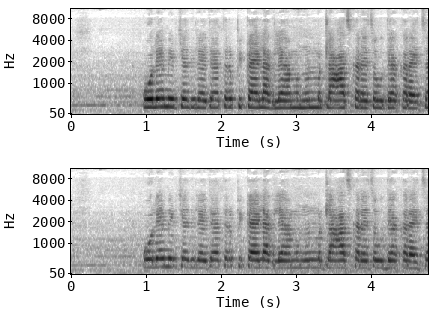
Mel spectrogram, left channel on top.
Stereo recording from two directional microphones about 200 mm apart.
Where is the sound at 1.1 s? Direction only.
30° left (ahead or behind).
